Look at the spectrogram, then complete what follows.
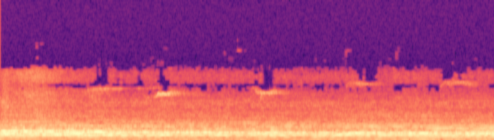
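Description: Fire truck siren sounding, one long tone with many overtones that slowly falls in pitch, over low street-traffic rumble.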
